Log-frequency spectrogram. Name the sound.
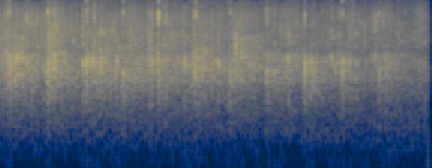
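warm audience applause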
